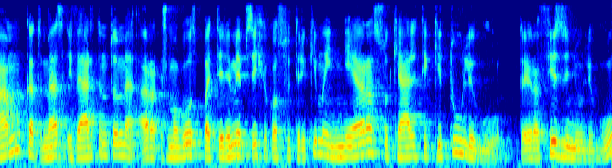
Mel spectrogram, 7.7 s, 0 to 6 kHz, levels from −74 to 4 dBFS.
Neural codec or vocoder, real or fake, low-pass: none; real; 5.4 kHz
